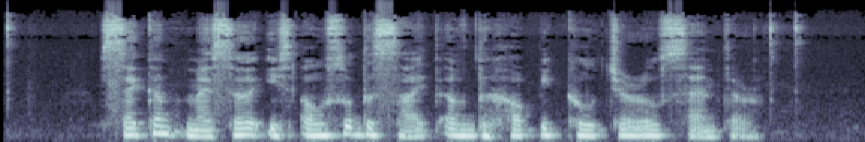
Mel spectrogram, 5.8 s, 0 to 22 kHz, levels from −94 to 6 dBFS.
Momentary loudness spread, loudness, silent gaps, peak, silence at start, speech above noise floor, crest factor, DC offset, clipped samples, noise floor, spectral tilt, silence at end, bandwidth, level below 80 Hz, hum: 13 LU; -10 LUFS; none; 0 dBFS; 0.05 s; 38 dB; 12 dB; under 0.1%; 0.4%; -48 dBFS; -4 dB/octave; 0.4 s; over 20 kHz; -46 dBFS; none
